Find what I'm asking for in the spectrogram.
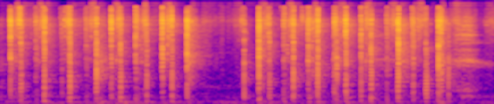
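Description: Tarot cards shuffled by hand in rapid riffling bursts, close and crisp, with a brief pause midway before the rhythmic slaps resume.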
